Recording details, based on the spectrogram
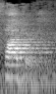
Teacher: Tongue tip is brought forward just below the upper teeth, interdental or into slight contact with back of the upper teeth dental to create a construction between the tongue and teeth and upper teeth. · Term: hard TH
